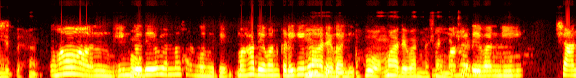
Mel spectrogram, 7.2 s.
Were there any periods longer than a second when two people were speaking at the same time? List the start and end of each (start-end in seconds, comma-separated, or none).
none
